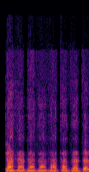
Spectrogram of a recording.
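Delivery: rapid, high imitation of running tap shoes; tap-shoe clatter. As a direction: rattle out quick footsteps with the tongue. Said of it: "They be sound like tap shoes".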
